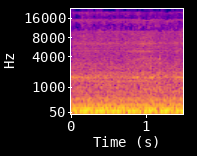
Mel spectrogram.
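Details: 2023 Chevy Suburban Z71 V8 at idle: deep rumble with a recurring dip, an uneven lope from a cylinder 5 misfire.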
